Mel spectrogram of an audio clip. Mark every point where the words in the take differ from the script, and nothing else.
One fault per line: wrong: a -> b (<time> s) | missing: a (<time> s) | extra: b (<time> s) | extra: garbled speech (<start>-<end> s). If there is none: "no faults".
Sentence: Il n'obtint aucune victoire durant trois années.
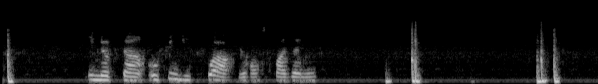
no faults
